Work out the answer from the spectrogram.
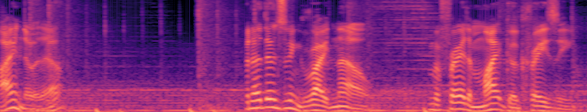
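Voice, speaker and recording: A man reading first-person game narration aloud dramatically, in short, deliberate phrases. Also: mid-range voice, big pitch swings. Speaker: game streamer reading a visual novel aloud. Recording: music behind the voice.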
